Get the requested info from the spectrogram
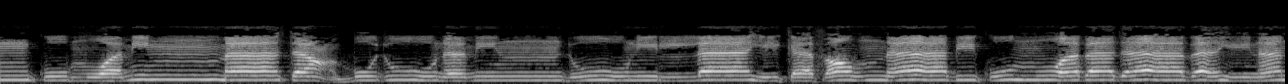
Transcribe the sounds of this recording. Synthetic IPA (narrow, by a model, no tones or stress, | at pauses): nkʊmwamɪmː | aːt̪aʕbʊd̪uːnamɪnd̪uːnɪlːaːhɪkafɑɾˤnaːbɪkʊmwabad̪aːbajna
